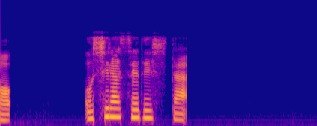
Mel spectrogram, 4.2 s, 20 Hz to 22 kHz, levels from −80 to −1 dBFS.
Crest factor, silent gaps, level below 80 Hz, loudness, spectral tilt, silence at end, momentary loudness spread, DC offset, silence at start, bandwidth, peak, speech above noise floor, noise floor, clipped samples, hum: 20 dB; none; -64 dBFS; -19 LUFS; -4.5 dB/octave; 1.75 s; 9 LU; under 0.1%; 0 s; 8.8 kHz; -2 dBFS; 51 dB; -69 dBFS; under 0.1%; none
